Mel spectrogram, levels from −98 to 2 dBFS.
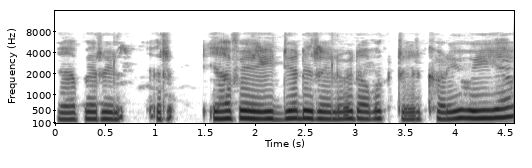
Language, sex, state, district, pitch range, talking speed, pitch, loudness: Hindi, female, Uttar Pradesh, Gorakhpur, 225-245 Hz, 155 wpm, 230 Hz, -16 LUFS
